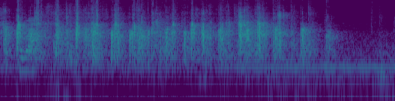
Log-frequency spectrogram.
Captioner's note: applause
